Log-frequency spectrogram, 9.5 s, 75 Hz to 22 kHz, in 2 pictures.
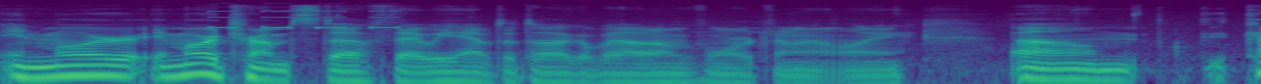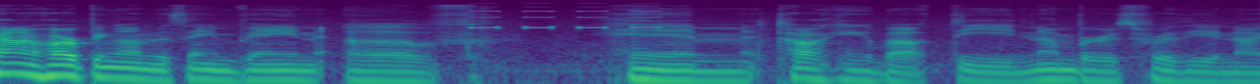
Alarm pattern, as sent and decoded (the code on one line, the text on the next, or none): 4 beeps and a pause
temporal four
